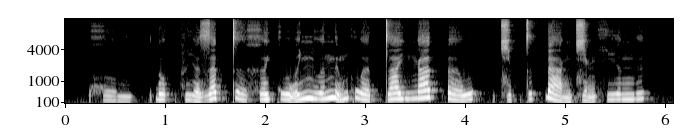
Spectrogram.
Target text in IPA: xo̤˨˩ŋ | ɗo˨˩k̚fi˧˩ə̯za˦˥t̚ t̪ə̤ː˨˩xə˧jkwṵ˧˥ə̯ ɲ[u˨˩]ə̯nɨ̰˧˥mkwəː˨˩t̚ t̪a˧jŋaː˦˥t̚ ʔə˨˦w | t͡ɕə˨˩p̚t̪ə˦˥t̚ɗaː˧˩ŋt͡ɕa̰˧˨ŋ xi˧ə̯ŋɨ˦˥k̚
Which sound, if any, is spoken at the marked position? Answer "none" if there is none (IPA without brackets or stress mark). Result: u˨˦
